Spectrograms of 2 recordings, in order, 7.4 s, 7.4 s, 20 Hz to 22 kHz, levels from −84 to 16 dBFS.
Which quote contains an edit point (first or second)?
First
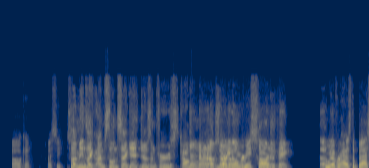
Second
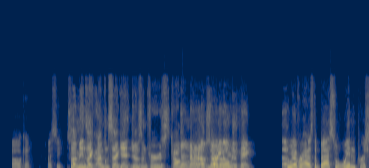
second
